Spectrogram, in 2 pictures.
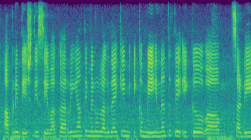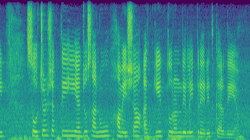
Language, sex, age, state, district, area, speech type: Punjabi, female, 30-45, Punjab, Mohali, rural, spontaneous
